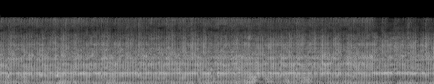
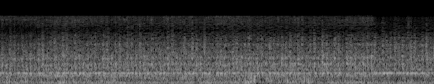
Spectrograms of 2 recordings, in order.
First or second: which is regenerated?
first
